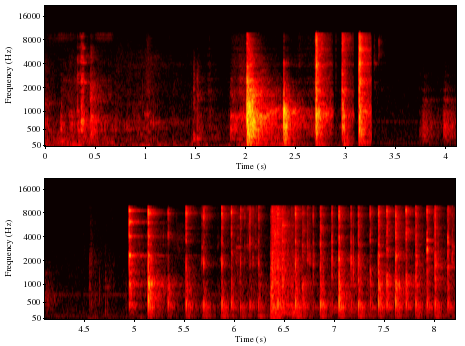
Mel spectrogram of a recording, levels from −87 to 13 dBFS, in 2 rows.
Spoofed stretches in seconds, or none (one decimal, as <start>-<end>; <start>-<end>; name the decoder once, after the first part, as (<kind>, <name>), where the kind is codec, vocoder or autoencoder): 1.5-3.1 (codec, SNAC)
